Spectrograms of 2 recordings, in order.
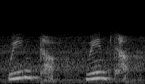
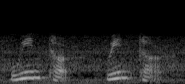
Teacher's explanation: But in the US, we say it winter, winter. The T is voice.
